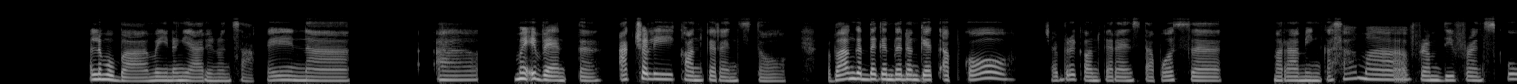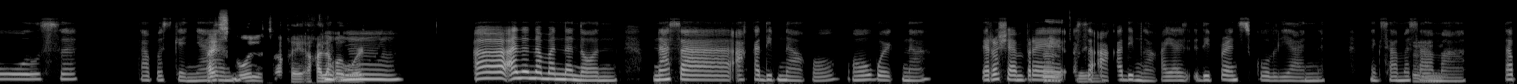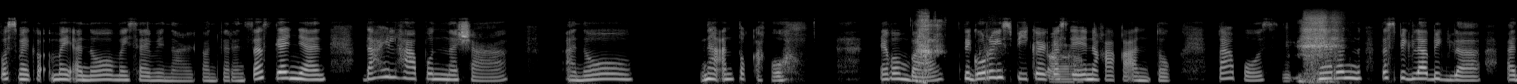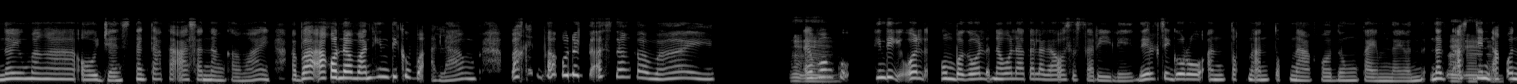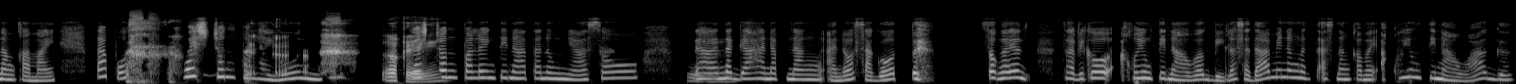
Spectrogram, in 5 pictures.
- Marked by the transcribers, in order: other background noise; chuckle; chuckle; laugh; chuckle
- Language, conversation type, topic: Filipino, advice, Paano ako makakabawi sa kumpiyansa sa sarili pagkatapos mapahiya?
